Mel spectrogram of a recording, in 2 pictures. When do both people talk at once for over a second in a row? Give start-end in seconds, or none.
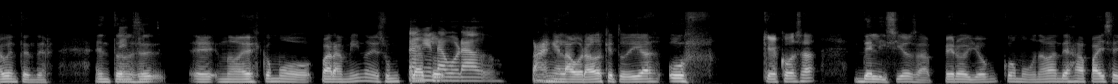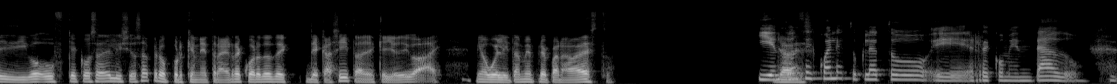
none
